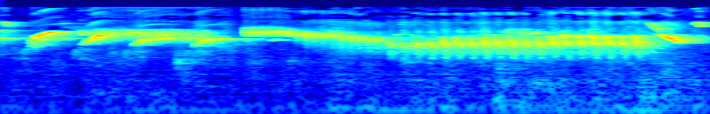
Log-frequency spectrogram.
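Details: At daybreak in a canary breeding room, young birds sing alongside adult canaries: a few sharp downslurred chirps, then a long buzzy rolling trill held steadily at mid-high pitch, with another bird's notes overlapping.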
